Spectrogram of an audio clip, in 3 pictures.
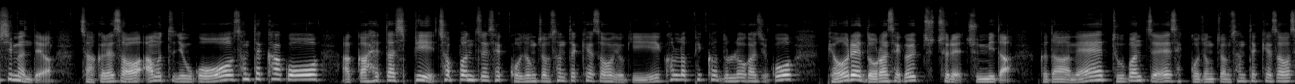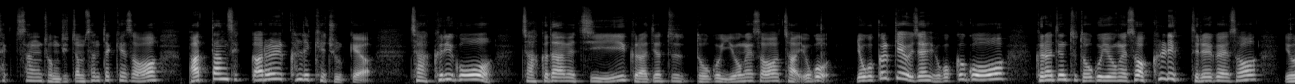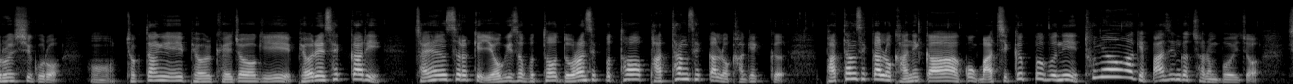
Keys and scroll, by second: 3.1 F1, 8.1 F1, 19.6 g, 21.2 F1, 22.9 F1, 30.4 F1, 33.5 v, 34.4 space, 35.1 F1, 35.4 space, 35.9 super+space.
